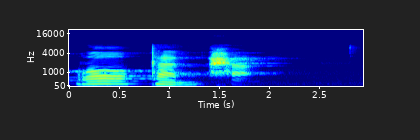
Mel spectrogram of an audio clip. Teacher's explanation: Ini keluarnya di tengah tenggorokan. Namanya atau lafalkannya menjadi H.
